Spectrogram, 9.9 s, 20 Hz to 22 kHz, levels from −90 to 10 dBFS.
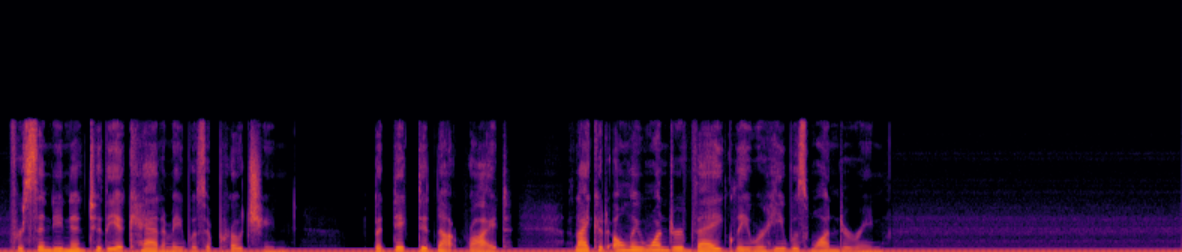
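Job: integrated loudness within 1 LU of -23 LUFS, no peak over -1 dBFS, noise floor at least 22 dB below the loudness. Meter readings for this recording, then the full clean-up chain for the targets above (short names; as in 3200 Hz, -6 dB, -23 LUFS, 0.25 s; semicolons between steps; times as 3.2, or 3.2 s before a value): hum 60 Hz; harmonics up to 300 Hz; hum level -35 dBFS; loudness -27.5 LUFS; peak -8.5 dBFS; loudness target -23.0 LUFS
-> notches 60/120/180/240/300 Hz; gain +4.5 dB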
